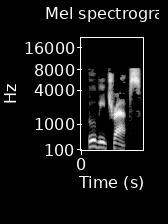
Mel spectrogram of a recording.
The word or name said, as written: booby-traps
